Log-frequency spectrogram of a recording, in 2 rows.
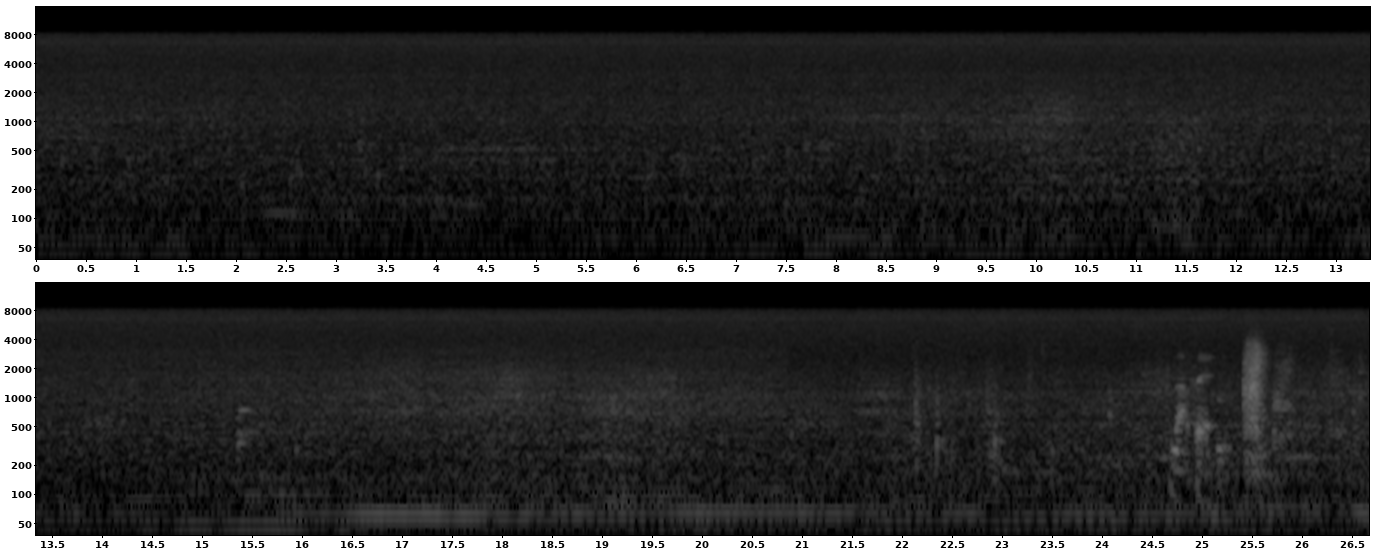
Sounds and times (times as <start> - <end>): Speech: 24.6 - 25.6.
